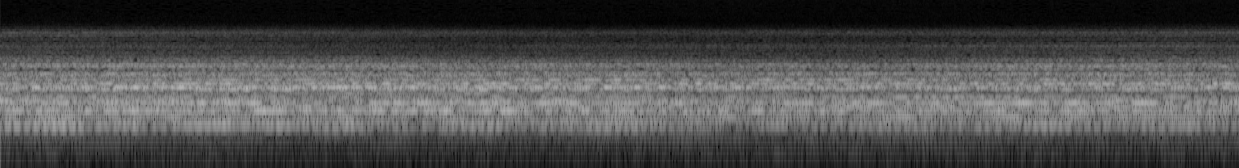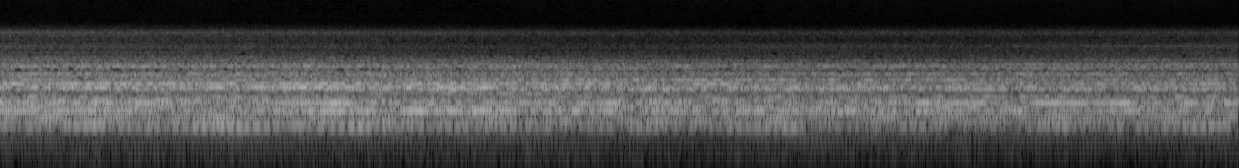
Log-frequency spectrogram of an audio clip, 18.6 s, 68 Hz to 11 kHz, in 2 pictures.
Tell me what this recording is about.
Analogue Pt1 22-1
processed with an analogue valve eq chaining two mono channels
and narrow Q settings to catch the vocalesque frequencies
prophet08, vocal-pad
